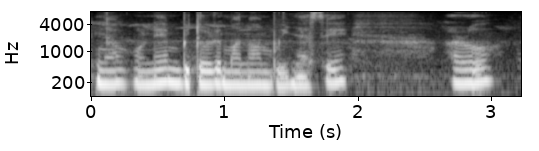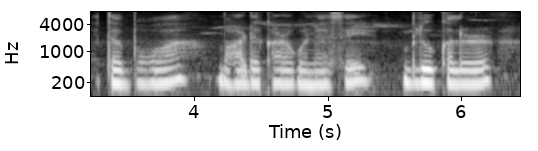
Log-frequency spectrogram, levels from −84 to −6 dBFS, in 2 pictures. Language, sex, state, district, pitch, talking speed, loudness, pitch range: Nagamese, female, Nagaland, Dimapur, 195 Hz, 175 wpm, -18 LUFS, 190-205 Hz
